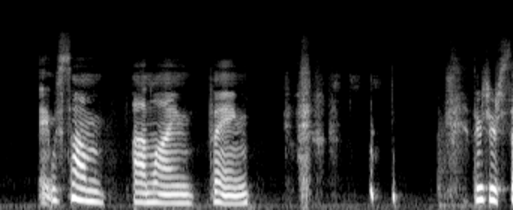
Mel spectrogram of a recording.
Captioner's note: laughs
